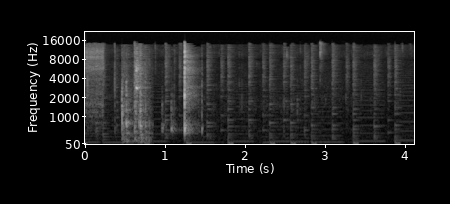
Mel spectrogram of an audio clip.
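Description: Background music with a steady beat. Over it, tap water runs briefly into a plastic electric kettle at the start, then come a few knocks and one sharp clink about a second in.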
